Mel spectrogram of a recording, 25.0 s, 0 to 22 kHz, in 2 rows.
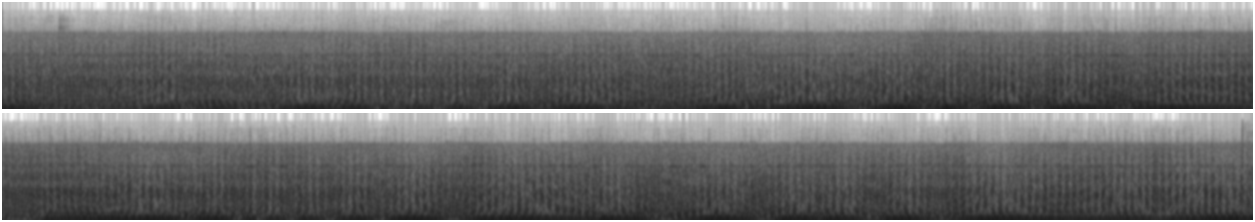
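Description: Steady, loud drone of an OV-10 Bronco twin-propeller aircraft in flight in the DCS combat flight simulator, a continuous engine and prop hum with strong low harmonics lasting throughout without any talk.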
